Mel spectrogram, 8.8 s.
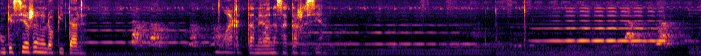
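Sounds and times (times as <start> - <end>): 
speech: 0.0 - 1.8, 2.7 - 4.2
dog barking: 1.5 - 3.0, 7.8 - 8.6.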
